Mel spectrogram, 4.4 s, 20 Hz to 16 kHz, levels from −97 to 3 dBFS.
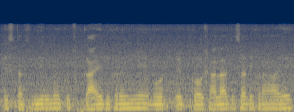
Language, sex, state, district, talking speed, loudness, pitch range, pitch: Bhojpuri, male, Uttar Pradesh, Gorakhpur, 205 wpm, -19 LUFS, 100-110 Hz, 105 Hz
